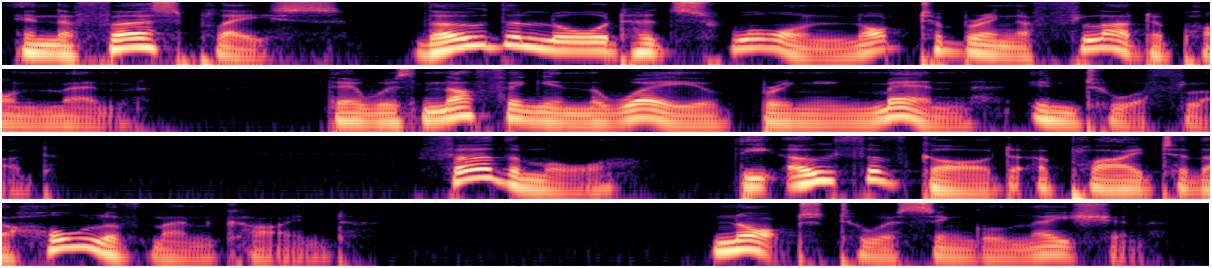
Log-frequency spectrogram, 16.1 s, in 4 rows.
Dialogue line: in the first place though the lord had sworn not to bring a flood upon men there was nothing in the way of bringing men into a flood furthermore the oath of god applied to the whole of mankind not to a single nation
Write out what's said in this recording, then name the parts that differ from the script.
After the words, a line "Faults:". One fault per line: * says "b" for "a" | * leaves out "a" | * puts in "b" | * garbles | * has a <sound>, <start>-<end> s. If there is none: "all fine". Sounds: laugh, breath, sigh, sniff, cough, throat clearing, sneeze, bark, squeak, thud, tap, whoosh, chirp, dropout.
in the first place though the lord had sworn not to bring a flood upon men there was nothing in the way of bringing men into a flood furthermore the oath of god applied to the whole of mankind not to a single nation
Faults:
all fine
